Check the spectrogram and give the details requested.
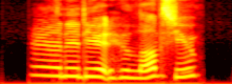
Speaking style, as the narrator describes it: Ray says with a yawn

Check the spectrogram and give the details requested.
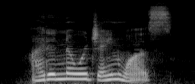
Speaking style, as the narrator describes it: he started miserably

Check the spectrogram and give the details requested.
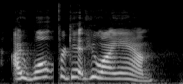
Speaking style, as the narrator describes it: Gerard yelled through the glass

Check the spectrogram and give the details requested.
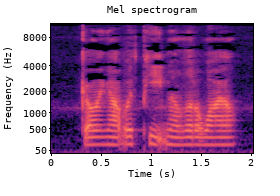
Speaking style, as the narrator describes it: Mikey mumbles

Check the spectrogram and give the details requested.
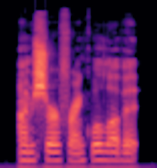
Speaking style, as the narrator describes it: Mikey said blandly

